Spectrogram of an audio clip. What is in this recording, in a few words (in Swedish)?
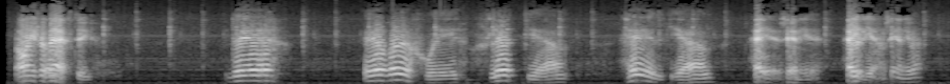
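Backaryd Blekinge, Svenska sagor dialekter; Folkminnen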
